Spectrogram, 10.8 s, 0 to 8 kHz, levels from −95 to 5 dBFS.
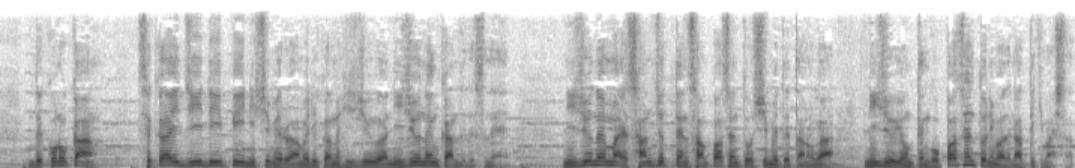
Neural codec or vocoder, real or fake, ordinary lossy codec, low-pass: none; real; AAC, 48 kbps; 7.2 kHz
